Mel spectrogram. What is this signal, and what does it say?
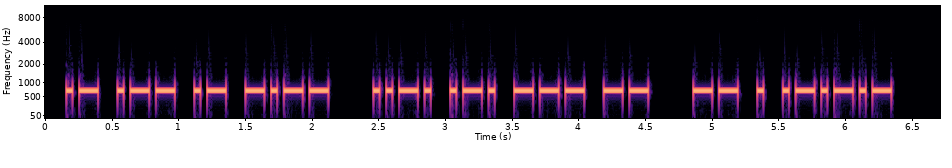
Morse code, heard as a keyed tone, about 25 wpm, 700 Hz. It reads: AWAY FROM ME.
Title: Sentences from Top 1000 Words - Review Part 2 - 25wpm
